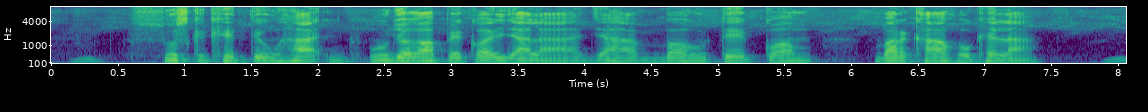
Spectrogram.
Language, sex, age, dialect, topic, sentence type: Bhojpuri, male, 18-24, Northern, agriculture, statement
